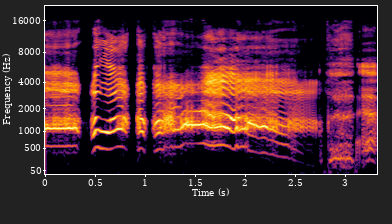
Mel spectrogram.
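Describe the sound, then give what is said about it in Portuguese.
A loud rooster crow, voiced by a person imitating it: a couple of short strained bursts, then one long wavering cry that slides downward before trailing off. “Por isso, eu grito a plenos pulmões.”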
